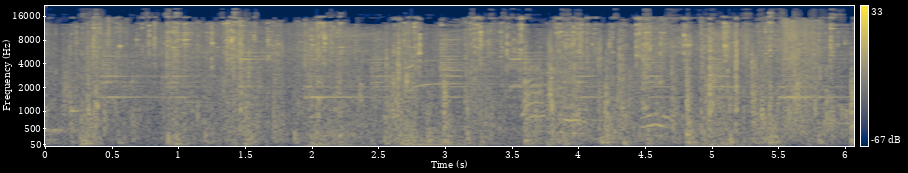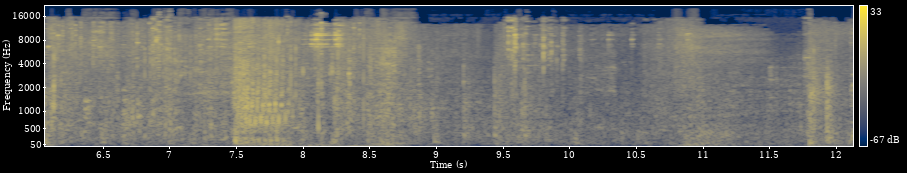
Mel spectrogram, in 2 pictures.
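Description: Horse hooves clip-clop through a town street in the Red Dead video game, a dense, continuous rhythmic clatter mixed with busy background sounds and occasional voices.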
